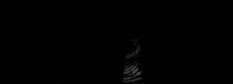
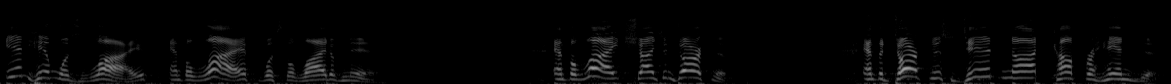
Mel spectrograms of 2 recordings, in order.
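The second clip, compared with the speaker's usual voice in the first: solemn scripture reading; 5 dB louder, slower than usual. Acted.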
